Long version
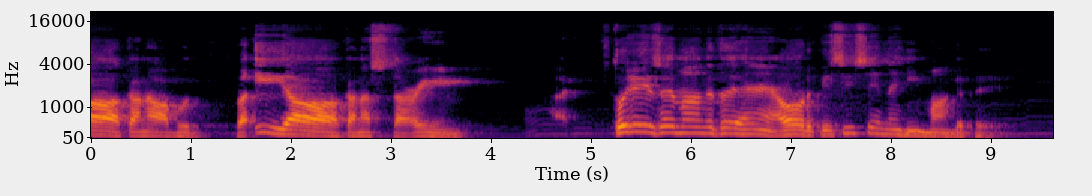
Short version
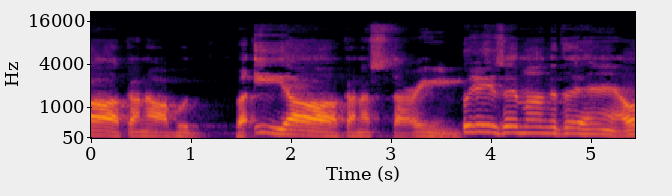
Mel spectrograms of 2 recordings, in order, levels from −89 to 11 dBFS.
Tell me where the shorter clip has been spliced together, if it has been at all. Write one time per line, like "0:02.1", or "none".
0:03.8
